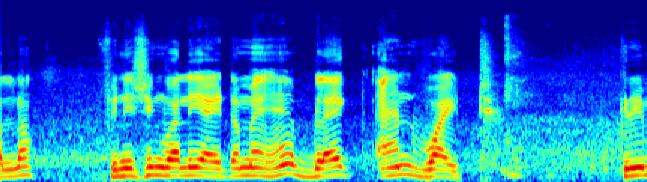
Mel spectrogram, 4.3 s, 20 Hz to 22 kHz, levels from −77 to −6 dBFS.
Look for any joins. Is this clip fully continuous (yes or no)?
yes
